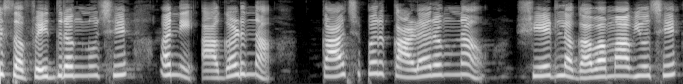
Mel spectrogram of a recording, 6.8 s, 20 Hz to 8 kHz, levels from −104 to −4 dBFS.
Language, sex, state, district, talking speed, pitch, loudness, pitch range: Gujarati, female, Gujarat, Valsad, 115 wpm, 330 Hz, -17 LUFS, 300-355 Hz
